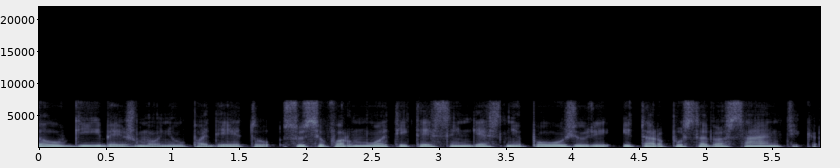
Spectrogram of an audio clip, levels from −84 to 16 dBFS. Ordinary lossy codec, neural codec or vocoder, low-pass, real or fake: AAC, 64 kbps; codec, 16 kHz, 4.8 kbps, FACodec; 7.2 kHz; fake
